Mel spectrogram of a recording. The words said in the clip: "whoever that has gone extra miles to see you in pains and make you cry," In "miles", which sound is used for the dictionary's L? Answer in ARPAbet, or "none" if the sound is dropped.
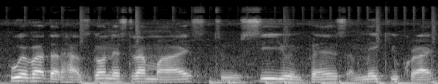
none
